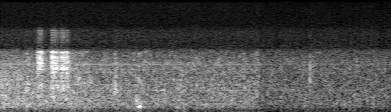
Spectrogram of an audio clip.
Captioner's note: none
